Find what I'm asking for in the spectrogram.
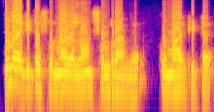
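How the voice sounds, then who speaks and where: A man's voice: mid-range voice, brisk, a little mellow, dry recording, low-quality recording. Man reading a serial recap, dry. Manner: reads every character's lines in one plain voice.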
